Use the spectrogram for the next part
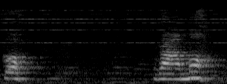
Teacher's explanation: इसके उच्चारण करते समय अह में हमारे मुंह से ह की ध्वनि निकलती है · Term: विसर्ग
